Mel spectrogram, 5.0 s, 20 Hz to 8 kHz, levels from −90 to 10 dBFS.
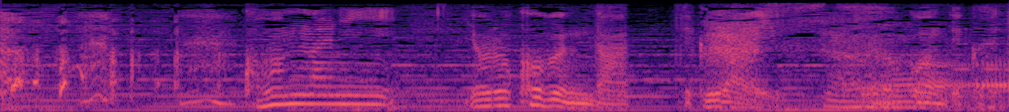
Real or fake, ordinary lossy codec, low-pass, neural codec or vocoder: real; none; 7.2 kHz; none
